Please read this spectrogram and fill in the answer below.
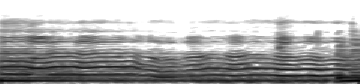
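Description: Young male voice singing a pop ballad live, holding a wavering line that slides between notes, over steady acoustic guitar chords.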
